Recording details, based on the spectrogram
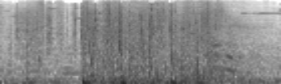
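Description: Gunfire in the video game Detroit: Become Human, a burst of loud, close shots in quick succession that sounds like a short volley.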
